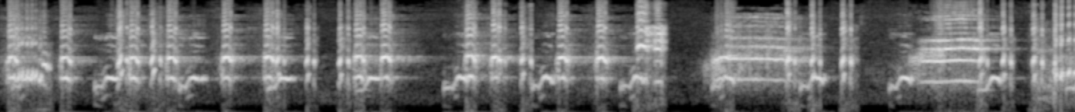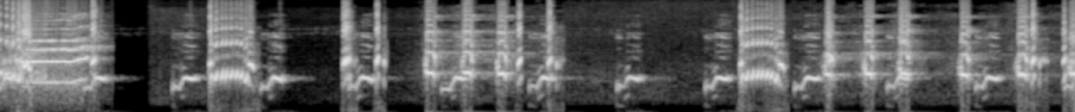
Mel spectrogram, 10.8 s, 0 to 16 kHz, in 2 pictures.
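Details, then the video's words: White-breasted waterhen calling at night, rapid harsh croaking notes interrupted midway by longer, drawn-out wailing tones before the quick grunting series resumes. "ruak ruak mandar batu mp3 2 suara burung malam hari"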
